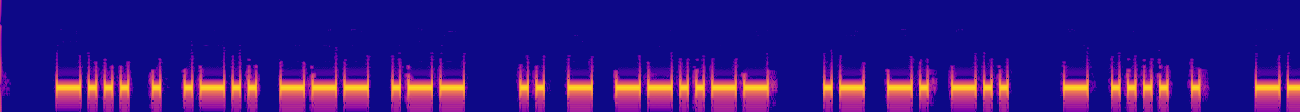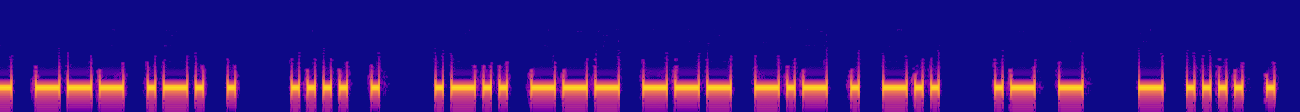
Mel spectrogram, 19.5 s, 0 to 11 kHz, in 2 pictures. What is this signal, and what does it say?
Morse code, heard as a keyed tone, about 20 wpm, 600 Hz. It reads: BELOW IT, AND THE MORE HE LOOKED AT THE
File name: cw-books / winnie-the-pooh / winnie-20wpm-page-0031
